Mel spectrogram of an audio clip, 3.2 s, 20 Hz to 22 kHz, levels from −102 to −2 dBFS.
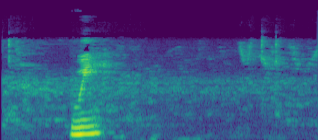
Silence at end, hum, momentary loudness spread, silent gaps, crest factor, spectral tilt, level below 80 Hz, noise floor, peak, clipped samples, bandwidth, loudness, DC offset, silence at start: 0.4 s; none; 27 LU; none; 22 dB; -5.5 dB/octave; -62 dBFS; -51 dBFS; -2 dBFS; under 0.1%; 7.6 kHz; -16 LUFS; under 0.1%; 0.25 s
